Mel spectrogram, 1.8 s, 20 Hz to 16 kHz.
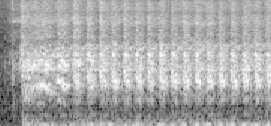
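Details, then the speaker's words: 2007 F-250 6.0 Powerstroke, stock, crank no start when hot but starts cold: steady fast cranking never catches; ICP desired 652 psi but only just over 300, IPR at 84%; failed standpipe/dummy plug. "So we're at 84, that's too much. It's asking for 652, but we're only building just over 300 PSI."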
